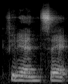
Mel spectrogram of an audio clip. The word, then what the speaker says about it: Firenze: It's not Firenze, it's Firenze. It's a small thing, but I saw a video of myself saying it wrong the other day and it really irked me. So, something to look out for. It's one of those things that's more or less the same sound, so they don't really teach you when you're learning Italian, "Oh, this actually is a different sound."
